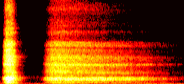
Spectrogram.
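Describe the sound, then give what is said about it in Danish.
Double exhalation through the mouth during a breathing exercise: a short, sharp puff of breath, then after a brief pause a long, steady, hissing exhale that slowly fades, soft and alone. “Og en gang til dobbelt indånding. Spænd så meget du kan i hele kroppen. Og dobbelt udånding gennem munden.”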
